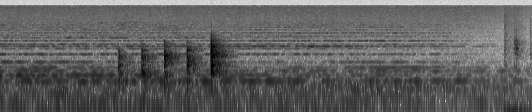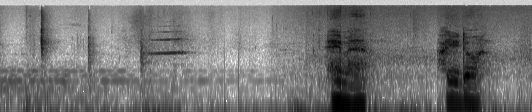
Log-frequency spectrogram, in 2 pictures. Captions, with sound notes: [knocking] Hey man. How are you doing?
